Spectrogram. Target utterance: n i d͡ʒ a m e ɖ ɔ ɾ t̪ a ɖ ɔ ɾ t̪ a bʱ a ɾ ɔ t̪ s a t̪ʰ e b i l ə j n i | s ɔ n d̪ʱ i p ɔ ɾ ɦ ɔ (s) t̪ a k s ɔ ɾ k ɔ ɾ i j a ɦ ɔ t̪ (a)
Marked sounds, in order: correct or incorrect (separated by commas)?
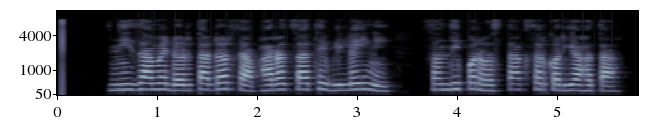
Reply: correct, correct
